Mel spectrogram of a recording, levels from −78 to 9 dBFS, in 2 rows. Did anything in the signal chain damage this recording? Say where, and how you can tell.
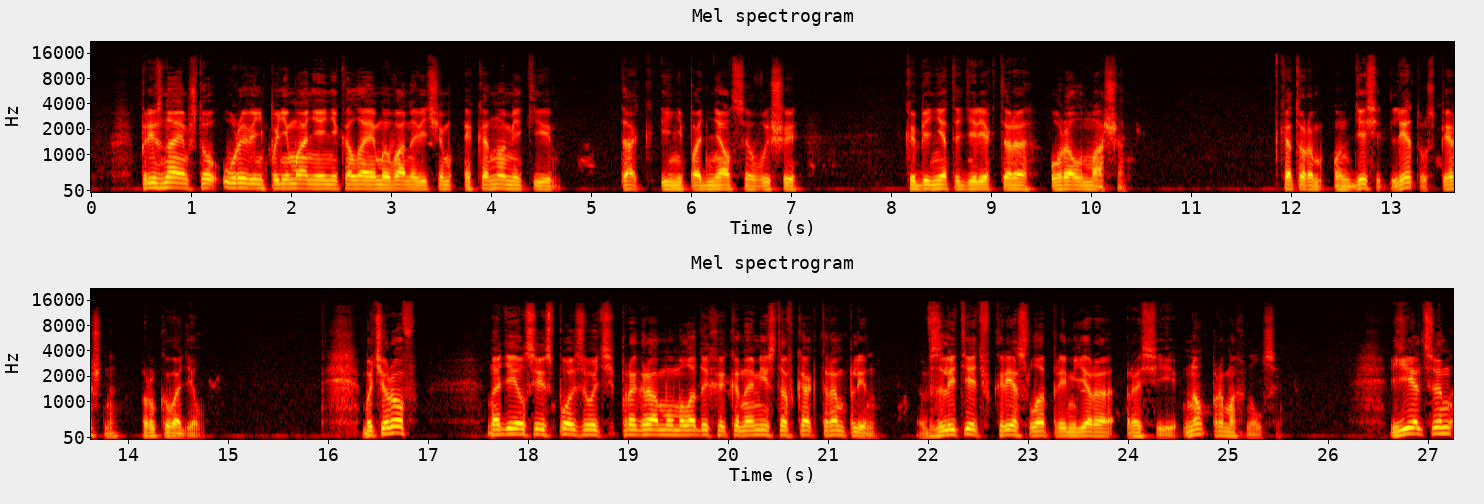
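Yes: echo leak in call processing. Faint copies, roughly 30 to 35 dB down, repeat 432 ms late at 4.88, 7.18, 10.45, 13.45, 18.82, 21.7 and 24.77 s. The fixed delay separates them from reverb and points to a likely incomplete echo canceller.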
